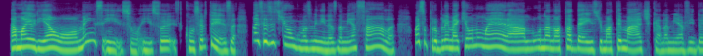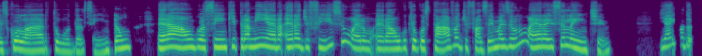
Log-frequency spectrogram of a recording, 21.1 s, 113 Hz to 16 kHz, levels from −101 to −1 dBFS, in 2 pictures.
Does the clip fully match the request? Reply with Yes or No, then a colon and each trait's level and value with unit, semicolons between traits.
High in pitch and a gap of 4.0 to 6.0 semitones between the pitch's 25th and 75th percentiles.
Yes: high, 225 Hz; average, 4.3 semitones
